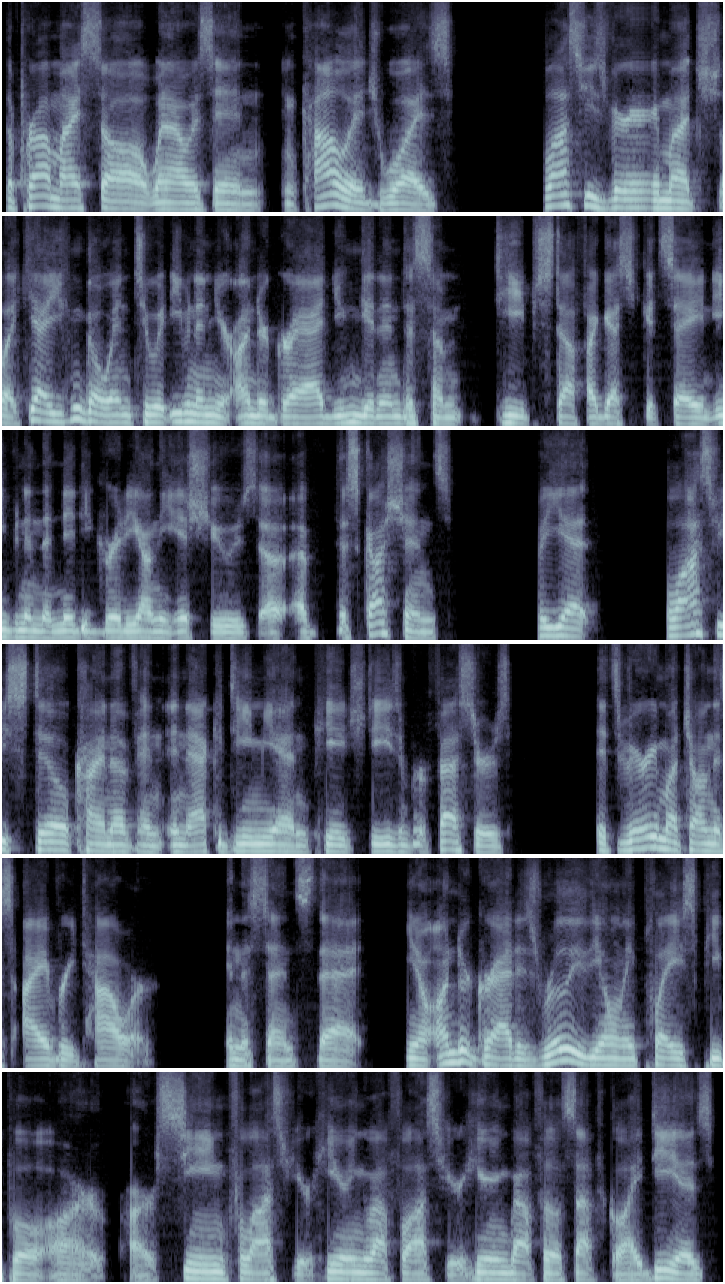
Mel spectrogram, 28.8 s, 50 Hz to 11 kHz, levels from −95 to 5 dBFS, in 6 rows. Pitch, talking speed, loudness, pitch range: 105 Hz, 200 wpm, -19 LUFS, 95-120 Hz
